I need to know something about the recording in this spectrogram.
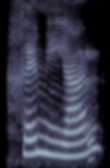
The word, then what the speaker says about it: genial: We've got the noisy ge sound because we've got the G following an E, genial.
